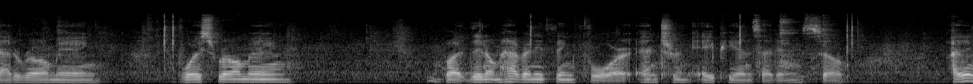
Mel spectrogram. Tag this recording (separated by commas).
Speech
